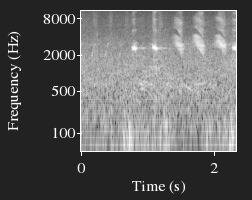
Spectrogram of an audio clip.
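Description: Wild birds calling: a run of short, high chirps starting under a second in, mixed with quick down-slurred notes.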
